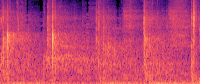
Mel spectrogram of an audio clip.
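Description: A few scattered hand claps, applause dying away after a successful shot.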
